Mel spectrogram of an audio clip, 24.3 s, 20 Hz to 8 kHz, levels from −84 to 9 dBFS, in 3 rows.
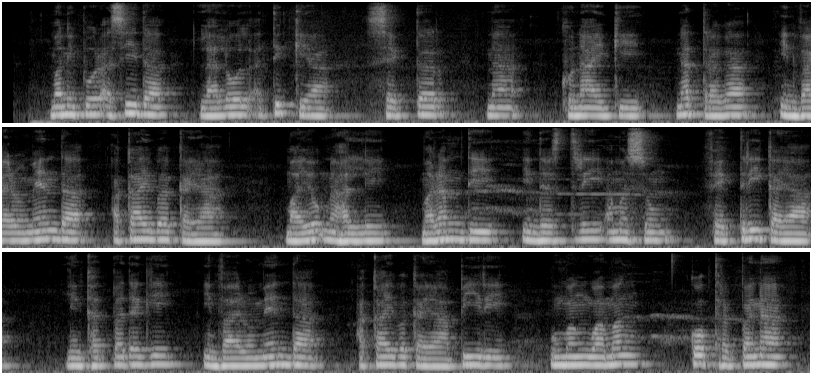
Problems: background sounds at intervals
